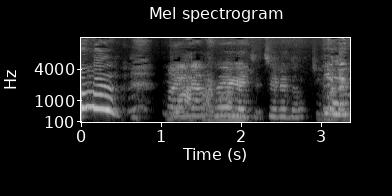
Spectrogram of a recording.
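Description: Women talk and chatter nearby.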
